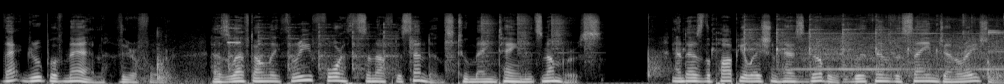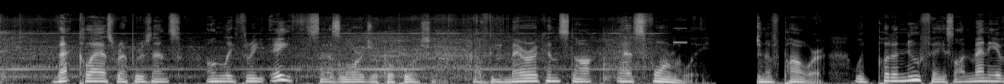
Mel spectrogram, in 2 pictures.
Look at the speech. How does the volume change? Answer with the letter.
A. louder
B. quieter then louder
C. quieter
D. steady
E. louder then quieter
D.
